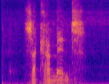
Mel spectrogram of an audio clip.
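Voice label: "sacrament", Dutch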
